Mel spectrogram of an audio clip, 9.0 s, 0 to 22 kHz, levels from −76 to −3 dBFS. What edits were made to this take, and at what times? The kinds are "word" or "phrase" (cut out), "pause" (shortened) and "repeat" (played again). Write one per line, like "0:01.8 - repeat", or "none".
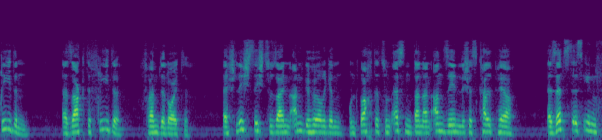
none

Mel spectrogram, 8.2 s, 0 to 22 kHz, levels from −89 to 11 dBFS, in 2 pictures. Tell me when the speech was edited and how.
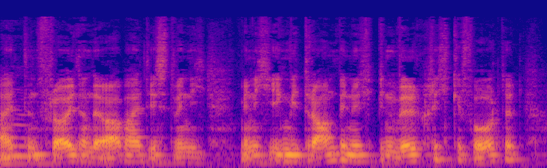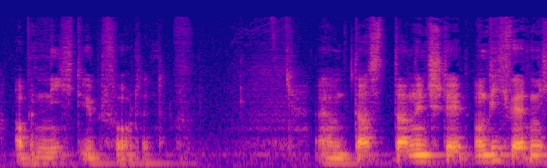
none

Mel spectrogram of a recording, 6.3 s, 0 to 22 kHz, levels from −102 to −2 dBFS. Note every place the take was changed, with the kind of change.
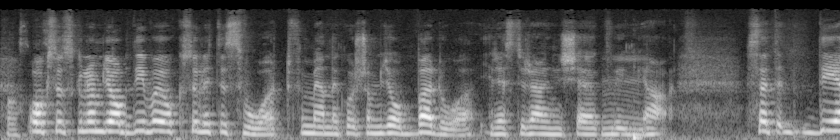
0:00.9 - word

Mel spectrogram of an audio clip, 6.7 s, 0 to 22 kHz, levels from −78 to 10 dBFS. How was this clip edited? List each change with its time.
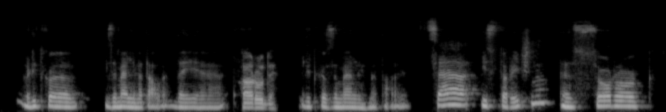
0:03.0 - word

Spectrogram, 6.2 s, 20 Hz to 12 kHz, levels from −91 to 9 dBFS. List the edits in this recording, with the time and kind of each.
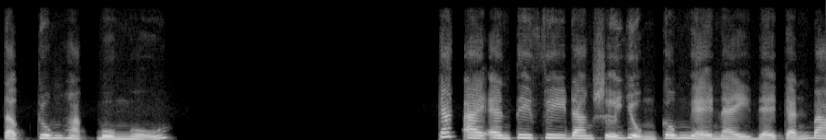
0:03.5 - phrase

